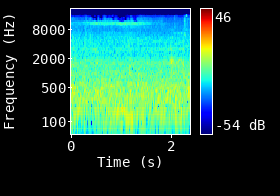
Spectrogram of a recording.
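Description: City street ambience: a steady low rumble of passing traffic under the voices of people nearby.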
